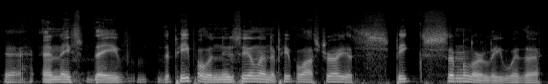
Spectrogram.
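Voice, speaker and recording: A man's voice: fairly low pitch, moderate pace, no room sound. A man hosting a talk radio fishing show, chatting casually and reacting with frequent enthusiastic exclamations.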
